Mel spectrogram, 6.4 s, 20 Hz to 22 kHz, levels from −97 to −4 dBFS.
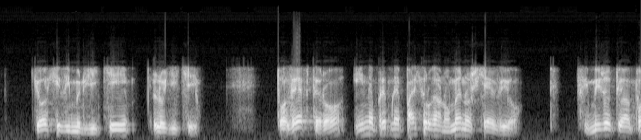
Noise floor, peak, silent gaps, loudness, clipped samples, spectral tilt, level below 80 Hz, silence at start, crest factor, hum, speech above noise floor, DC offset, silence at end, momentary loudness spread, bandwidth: -37 dBFS; 0 dBFS; none; -17 LUFS; under 0.1%; -6 dB/octave; -66 dBFS; 0.35 s; 18 dB; none; 20 dB; under 0.1%; 0 s; 15 LU; 6.6 kHz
